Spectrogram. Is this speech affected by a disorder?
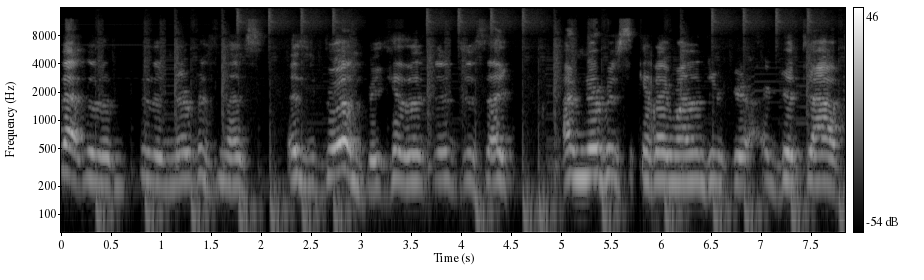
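Yes: cerebral palsy; mild.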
